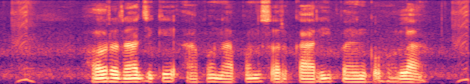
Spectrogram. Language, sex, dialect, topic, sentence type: Bhojpuri, male, Western, banking, statement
